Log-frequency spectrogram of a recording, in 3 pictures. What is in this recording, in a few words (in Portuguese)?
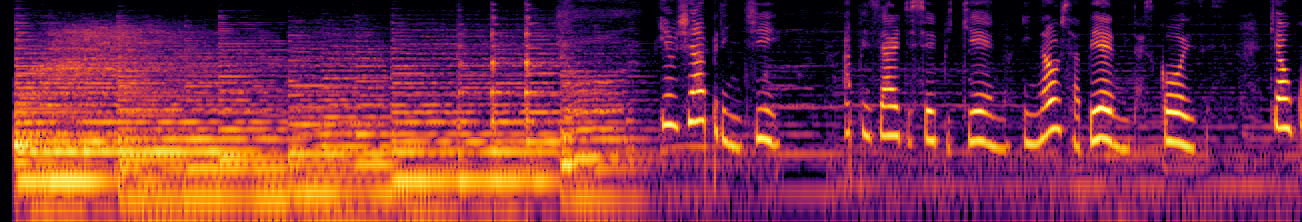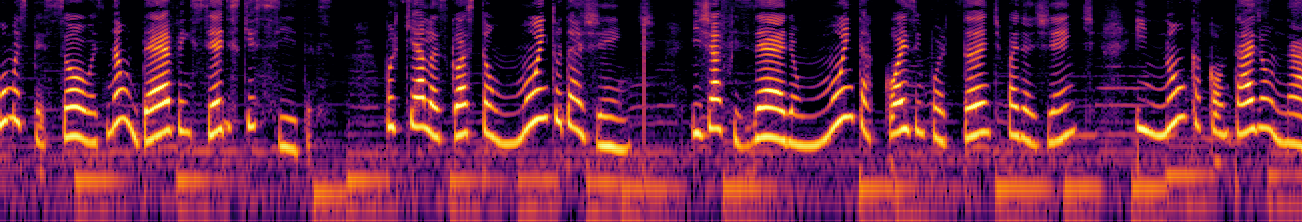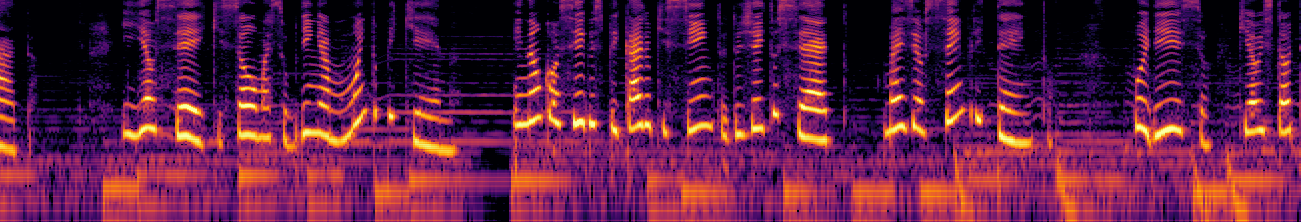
voz infantil tio a fem, Aniversário Voz Infantil Tia(o) – Voz Feminina; Telemensagens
